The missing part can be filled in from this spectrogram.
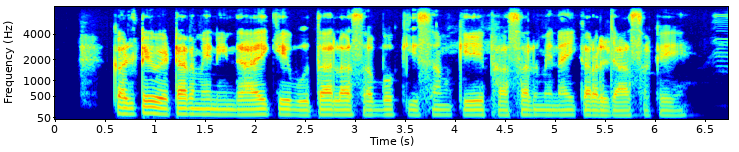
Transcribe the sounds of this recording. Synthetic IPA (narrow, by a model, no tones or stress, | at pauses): kəlʈiʋeːʈəɾmẽnɪ̃nd̪aːikebuːt̪aːlasəbokisəmkepʰaːsəlmẽnɐɦĩkəɾəld͡ʒaːsəkeː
